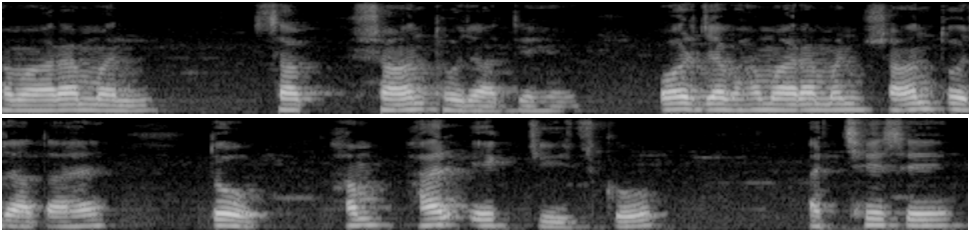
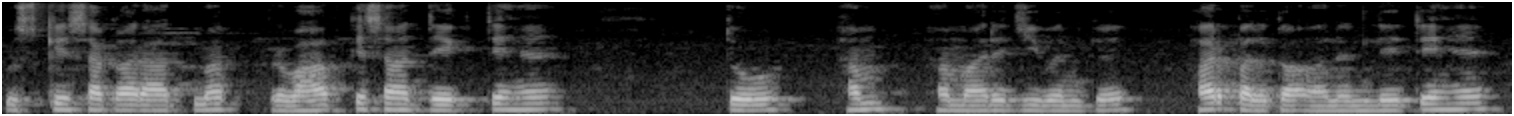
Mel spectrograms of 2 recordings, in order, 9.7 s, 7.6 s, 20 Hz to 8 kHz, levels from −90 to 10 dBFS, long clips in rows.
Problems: constant background noise, continuous background conversations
